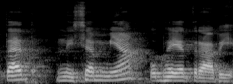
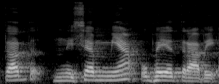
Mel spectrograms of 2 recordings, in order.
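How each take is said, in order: Both takes have the same delivery.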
